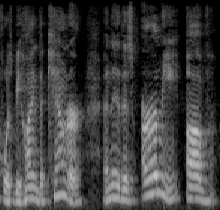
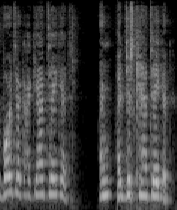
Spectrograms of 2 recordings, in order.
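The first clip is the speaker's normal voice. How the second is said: pleading despair; 8 semitones higher than usual. Retold or imitated. Begging to be flown home.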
